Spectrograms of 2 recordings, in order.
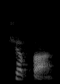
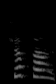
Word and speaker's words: Japan: Japan. Japan, the primary stress is where on the last syllable, Japan.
